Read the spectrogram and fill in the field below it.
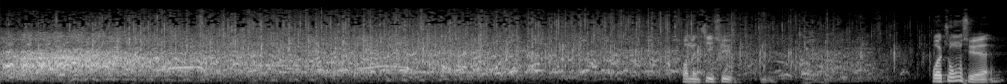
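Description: A large audience laughs and cheers loudly in a big hall, then fades.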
